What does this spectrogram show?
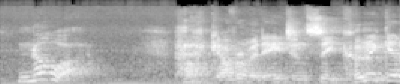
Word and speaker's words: NOAA: Oceanic and Atmospheric Administration the acronym is pronounced Noah a government agency couldn't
